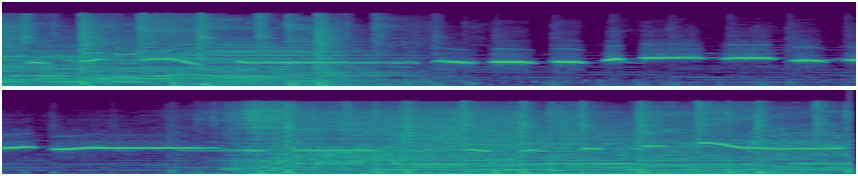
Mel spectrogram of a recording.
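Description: A bright, clear whistled melody carries a song tune over a steady backing track, with a short stretch of rhythmic choppy pulses partway through before the full accompaniment returns.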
